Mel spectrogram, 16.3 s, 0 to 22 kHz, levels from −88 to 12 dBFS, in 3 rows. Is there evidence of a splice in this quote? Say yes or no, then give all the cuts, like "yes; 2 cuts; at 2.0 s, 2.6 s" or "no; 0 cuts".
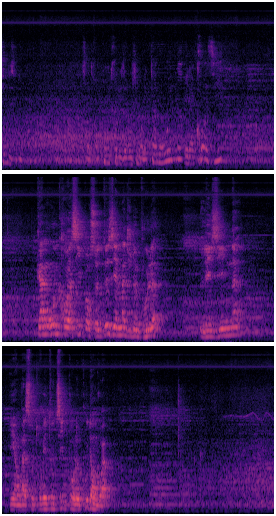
yes; 1 cut; at 3.9 s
